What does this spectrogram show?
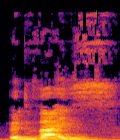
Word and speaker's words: advise: Le deuxième avec le S va faire plus un son Z, advise.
